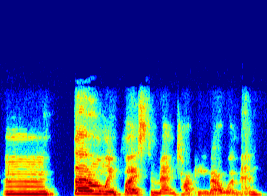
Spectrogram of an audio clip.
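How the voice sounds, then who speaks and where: A woman playing a frank twenty-seven-year-old girlfriend in a screenplay table read, speaking in a dry, deadpan way. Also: on the high side, fairly quick, soft background music. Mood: wry, careful.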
